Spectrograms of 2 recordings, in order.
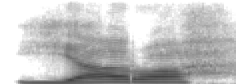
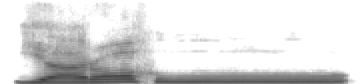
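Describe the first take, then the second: First: The word ends on a consonant without vowel. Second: The word ends on a stretched vowel sound. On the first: The reader stops at this word. "if you want to take a pause and stop after this... now the word will be recited as Yarah" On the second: The reader continues without stopping. "without stopping, without pausing, in continuation, will be read as Yarahu"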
